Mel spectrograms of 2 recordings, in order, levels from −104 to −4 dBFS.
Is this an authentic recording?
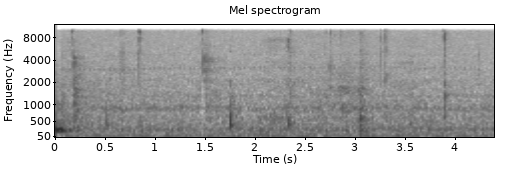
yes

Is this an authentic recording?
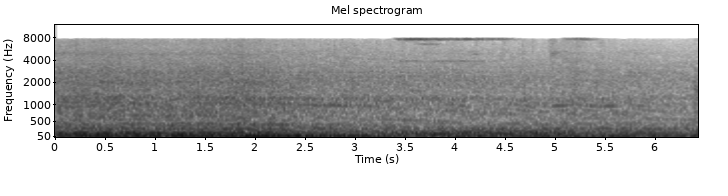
yes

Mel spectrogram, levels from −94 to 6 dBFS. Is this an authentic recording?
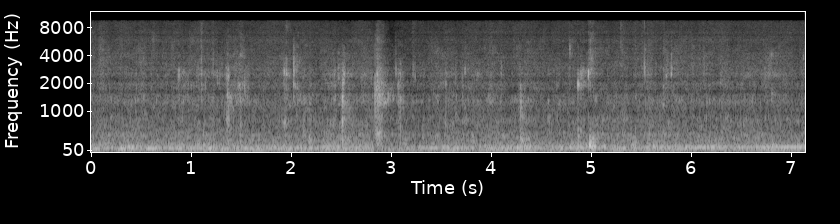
no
